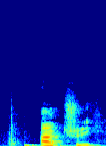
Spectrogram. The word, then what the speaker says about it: actually: Actually est un mot de 3 syllabes, mais il a un suffixe en li, qui conformément à la deuxième règle, ne change pas le placement de l'accent dans le mot. Donc l'accent finira toujours en première syllabe, conformément à la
